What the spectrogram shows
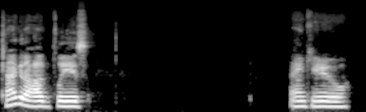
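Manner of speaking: quiet, subdued, sad, downcast little voice. Feeling sad, asking the other person for a hug, sad and quiet. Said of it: "I'm just getting quiet".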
